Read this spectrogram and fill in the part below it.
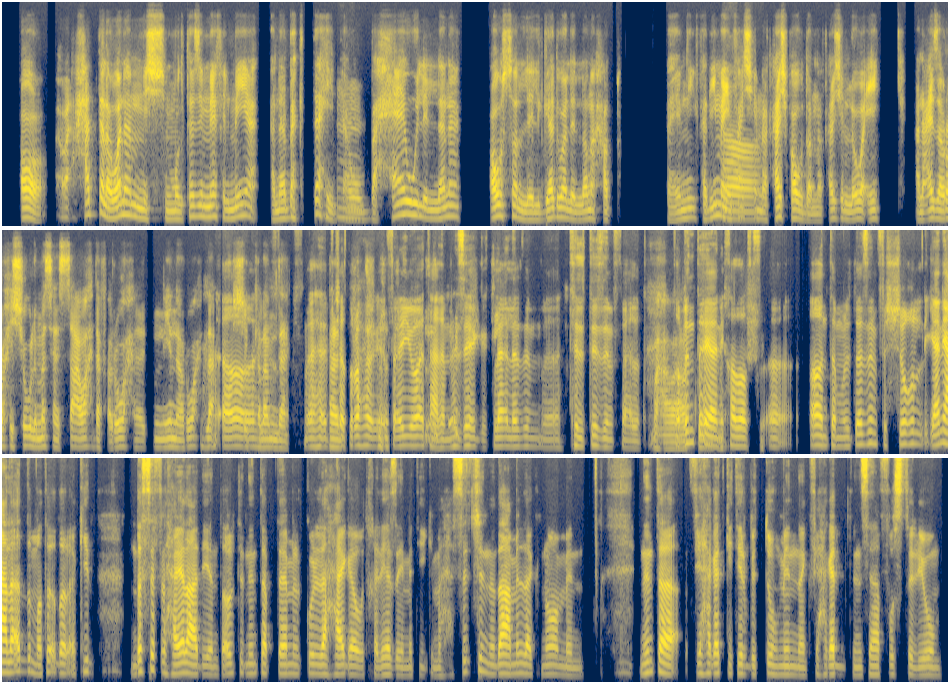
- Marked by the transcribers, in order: tsk; chuckle; laughing while speaking: "آه، ما هي مش هتروْح … لازم تلتزم فعلًا"; chuckle; chuckle; tsk
- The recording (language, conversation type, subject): Arabic, podcast, إزاي بتتعامل مع لخبطة اليوم من غير ما تتوتر؟
- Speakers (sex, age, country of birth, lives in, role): male, 20-24, Egypt, Egypt, host; male, 25-29, Egypt, Egypt, guest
